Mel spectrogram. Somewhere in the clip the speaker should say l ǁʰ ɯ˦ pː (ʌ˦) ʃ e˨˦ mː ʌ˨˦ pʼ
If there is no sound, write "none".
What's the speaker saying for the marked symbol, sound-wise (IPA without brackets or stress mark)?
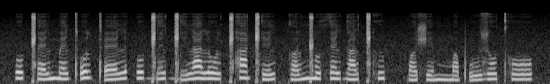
ʌ˨˦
